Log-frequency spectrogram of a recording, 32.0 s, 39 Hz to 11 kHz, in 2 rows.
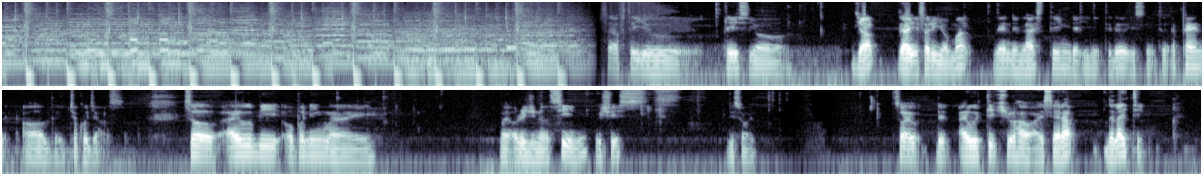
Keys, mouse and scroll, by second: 0.0-2.3 typing, 0.0 click, 0.8 scroll up 1, 1.2 click, 1.5 middle click, 1.9 ctrl+click, 2.9 click, 3.2 alt+d, 4.2 alt+a, 4.3-4.7 middle drag, 4.7-5.1 scroll up 2, 5.1 click, 5.4-7.6 typing, 6.0 click, 6.9 click, 7.0 shift+middle drag, 7.2 click, 7.6-9.0 middle drag, 9.0 scroll down 1, 9.4-10.8 shift+middle drag, 10.8 ctrl+s, 11.1 scroll up 1, 14.6-17.1 drag, 17.1 Escape, 18.6 scroll down 1, 19.3-19.9 middle drag, 19.9 scroll up 1, 20.1-24.6 middle drag, 24.6 ctrl+o.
